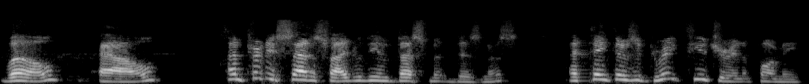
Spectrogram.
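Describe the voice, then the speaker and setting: A genteel young millionaire played by an actor in a radio sitcom, earnest and courteous. His voice is high and unhurried, on a slightly muffled recording. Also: big pitch swings. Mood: mild, puzzled. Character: polite, genteel, mild-mannered young millionaire banker. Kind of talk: old-time radio sitcom acting.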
